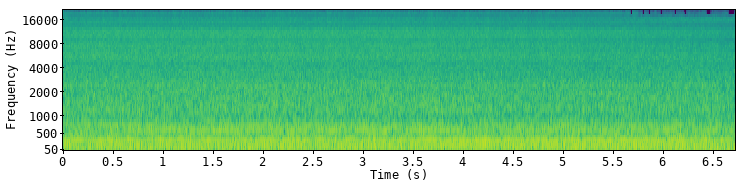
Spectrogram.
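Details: Standby generator started in manual mode, starting voltage 279; loud, steady low drone with a constant note and no misses, knocks or surging. Runs smoothly.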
